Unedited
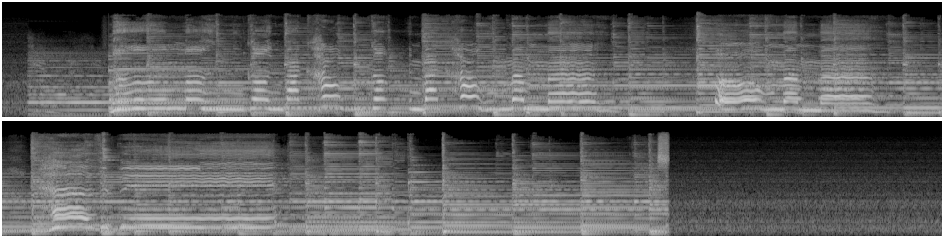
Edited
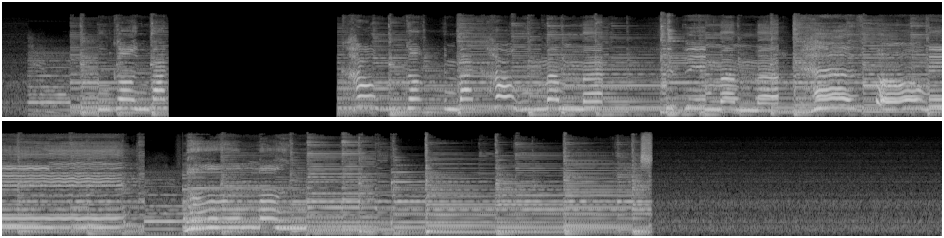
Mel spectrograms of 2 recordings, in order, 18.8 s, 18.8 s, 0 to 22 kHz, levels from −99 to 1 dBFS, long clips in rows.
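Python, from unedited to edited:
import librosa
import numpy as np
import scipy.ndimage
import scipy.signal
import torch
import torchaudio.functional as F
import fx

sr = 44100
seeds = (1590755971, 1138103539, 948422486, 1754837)

y = fx.edit(x, sr, fx.swap(start_s=0.69, length_s=1.62, other_s=12.34, other_length_s=0.28),
    fx.insert_silence(at_s=3.01, length_s=1.69),
    fx.cut(start_s=5.66, length_s=0.71),
    fx.swap(start_s=7.01, length_s=0.66, other_s=10.4, other_length_s=0.39),
    fx.cut(start_s=8.4, length_s=1.15), tone=tone)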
